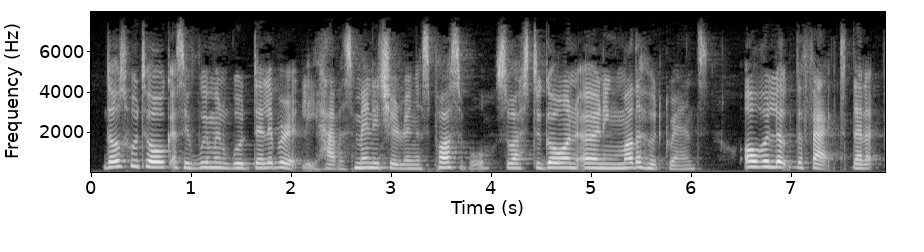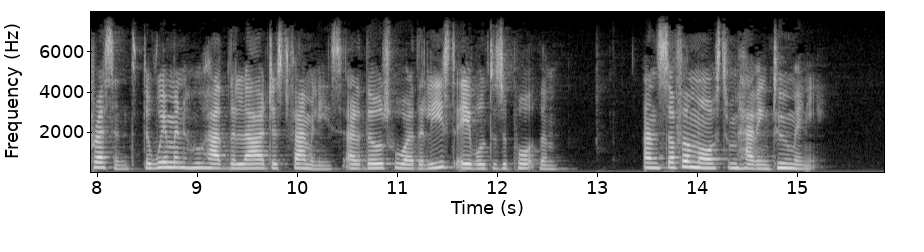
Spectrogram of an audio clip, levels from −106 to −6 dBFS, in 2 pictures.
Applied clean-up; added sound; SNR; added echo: none; none; none; none.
